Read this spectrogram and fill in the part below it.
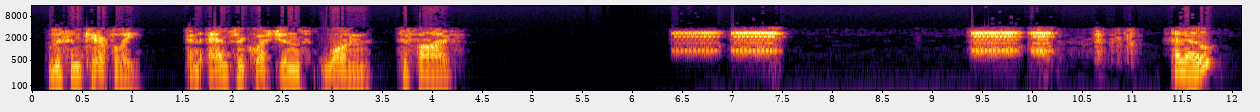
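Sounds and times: telephone double ring: 6.4 - 7.6, 9.4 - 10.3.

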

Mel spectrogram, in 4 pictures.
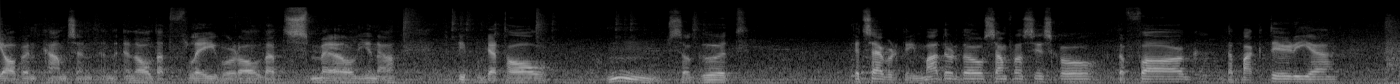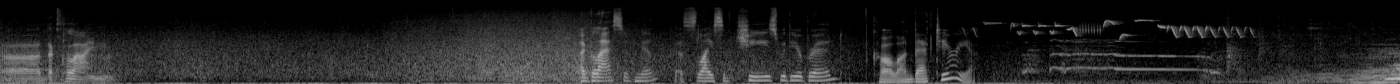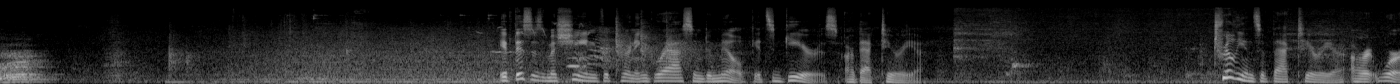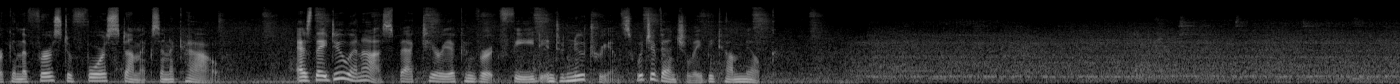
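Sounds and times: steady mechanical noise: 0.0 - 17.9, 28.6 - 56.0
small birds chirping: 23.3 - 27.2
cow mooing: 26.8 - 28.7.

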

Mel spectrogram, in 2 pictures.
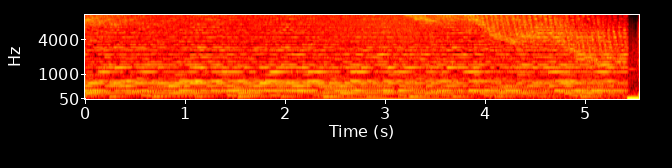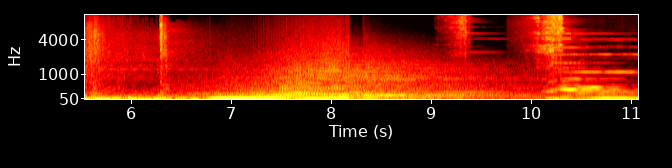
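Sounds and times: deep bass rumble: 5.4 - 10.0
sharp swoosh: 5.4 - 10.5.

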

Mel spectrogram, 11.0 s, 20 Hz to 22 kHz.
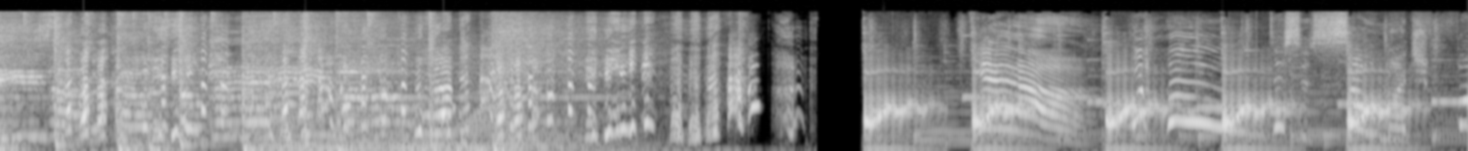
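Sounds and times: bouncy children's music: 0.0 - 4.9, 6.8 - 11.0
cartoon giggling: 0.4 - 6.1
cartoon boing effects: 6.5 - 7.6, 8.3 - 9.6.

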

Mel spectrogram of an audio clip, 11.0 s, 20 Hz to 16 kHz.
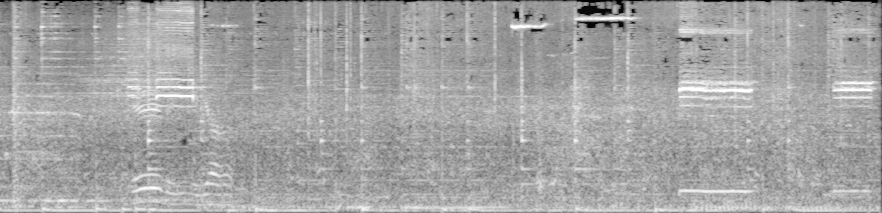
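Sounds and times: road traffic noise: 0.0 - 11.0
vehicle horn honking: 1.6 - 2.6, 8.5 - 9.6, 10.4 - 11.0.

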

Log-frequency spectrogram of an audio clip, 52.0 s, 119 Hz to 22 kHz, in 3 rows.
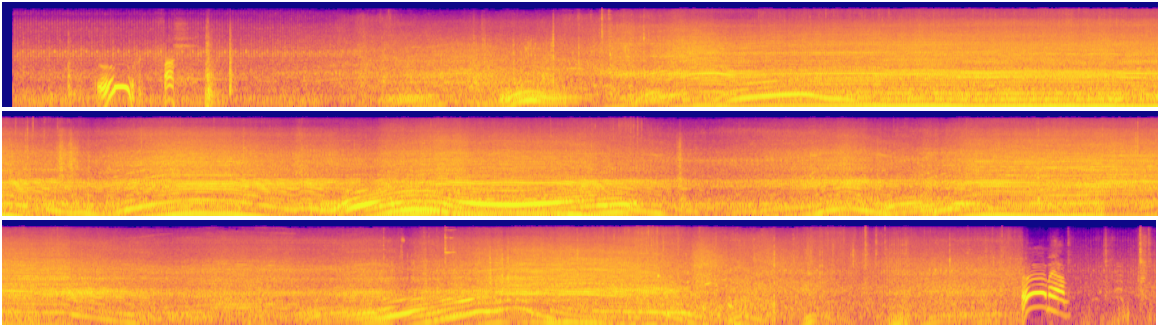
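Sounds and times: off-road engine revving: 0.3 - 50.8.

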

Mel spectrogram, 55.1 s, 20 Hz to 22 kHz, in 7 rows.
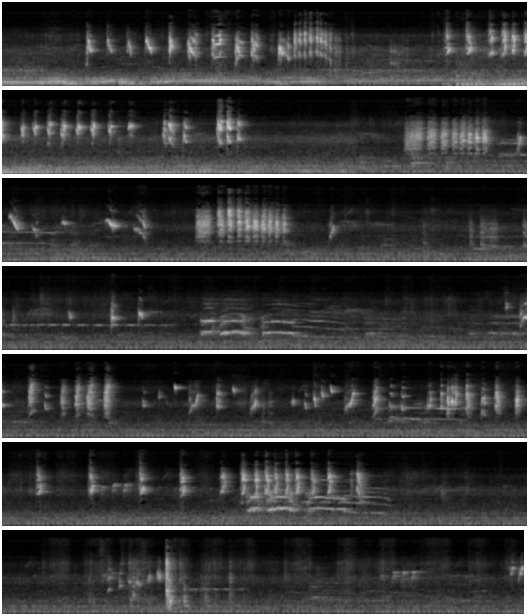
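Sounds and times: bird singing: 0.0 - 12.2, 13.2 - 26.9, 30.7 - 51.0
harsh rasping bird chatter: 0.7 - 5.2, 6.6 - 11.7, 13.9 - 21.2, 31.2 - 45.1, 47.4 - 55.0.

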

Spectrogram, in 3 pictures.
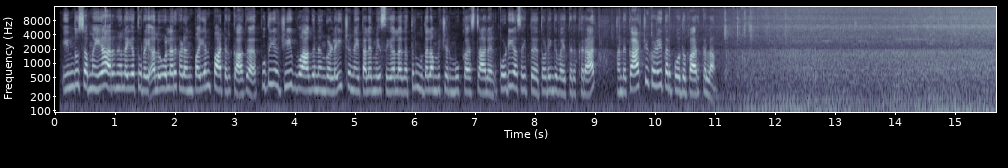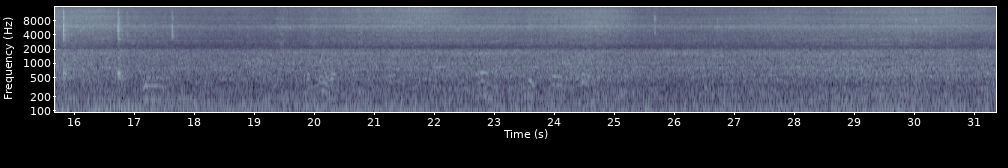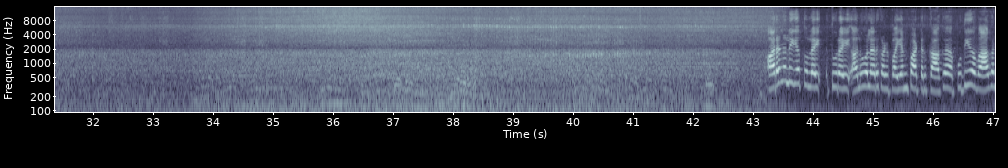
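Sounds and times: diesel engine rumbling: 8.8 - 47.0.

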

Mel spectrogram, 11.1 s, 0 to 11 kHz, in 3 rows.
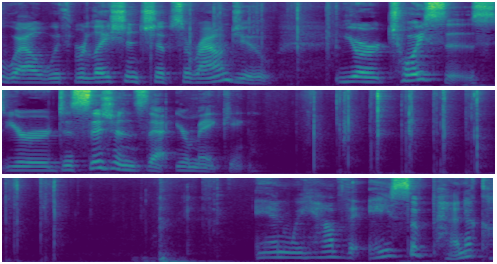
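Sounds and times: cards being shuffled: 1.2 - 2.6, 5.9 - 9.2.

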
